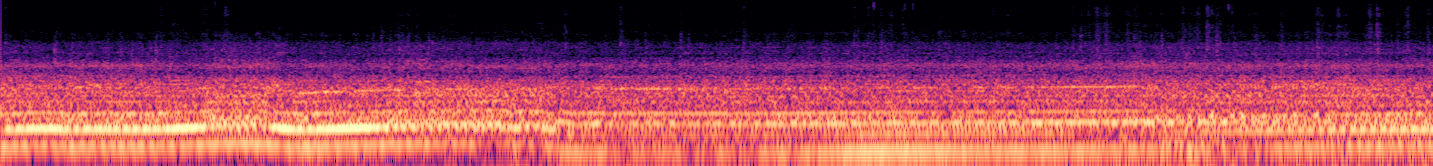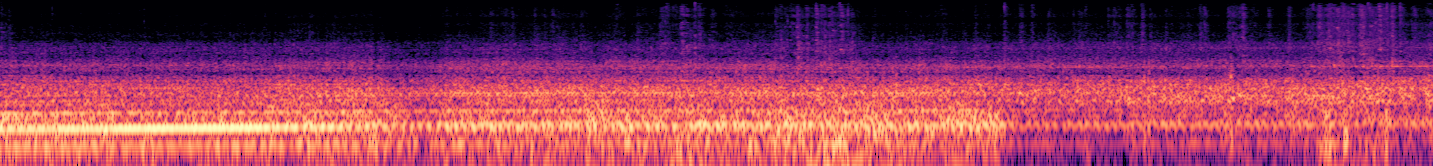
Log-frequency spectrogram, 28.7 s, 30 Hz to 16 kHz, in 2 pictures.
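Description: Volvo B9TL double-decker bus's diesel engine, heard from inside the bus as it drives, with a steady low engine note and road noise. About 24 seconds in, the engine drops back and the sound gets quieter, as when the bus eases off or slows.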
